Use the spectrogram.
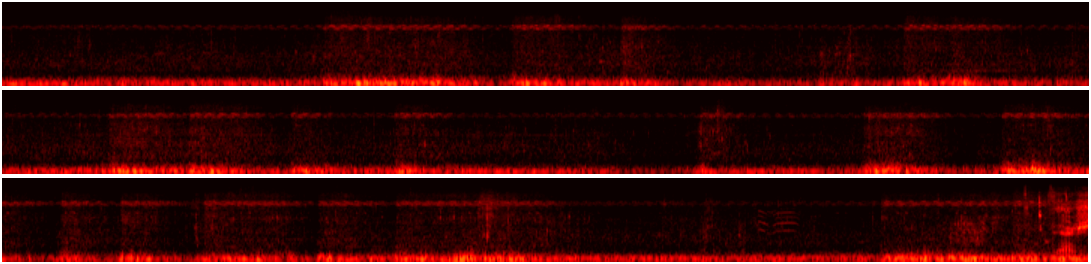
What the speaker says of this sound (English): Can you give me some feedback if you are able to hear the aircraft and the engines?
